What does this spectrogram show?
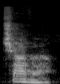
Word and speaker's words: Chava: He had a sister, my great aunt Chava. She lived in Warsaw before the war. It's pronounced chava. Chava. In Yiddish, there's no cha. It's all cha, like Hanukkah and challah.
